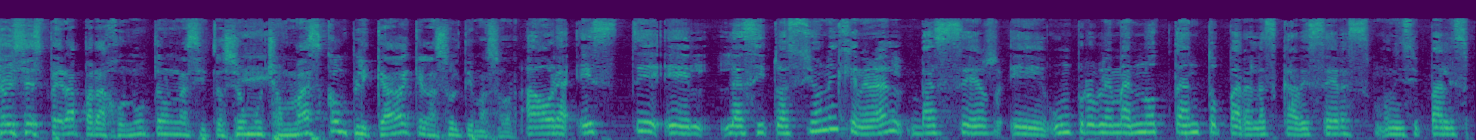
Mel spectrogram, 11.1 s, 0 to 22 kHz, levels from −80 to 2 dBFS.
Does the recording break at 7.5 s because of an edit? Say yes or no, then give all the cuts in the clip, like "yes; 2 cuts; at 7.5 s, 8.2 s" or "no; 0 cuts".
no; 1 cut; at 3.9 s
